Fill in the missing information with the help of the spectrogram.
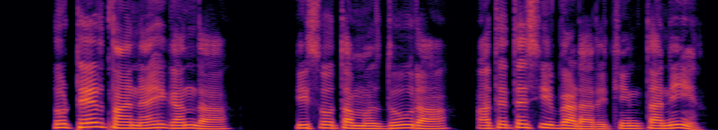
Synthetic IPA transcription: soʈʰeːɾt̪ãːĩnaːiɡɐ̃ːnd̪a | kisot̪amɐzd̪uːɾaɐt̪̬ɛt̪ɛːsɪjobʱɛːɽaɾet͡ʃɪ̃nt̪anĩaː

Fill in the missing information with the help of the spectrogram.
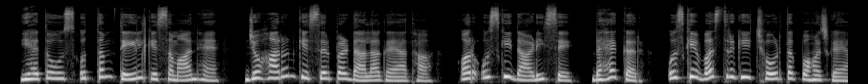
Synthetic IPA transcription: jɛɦt̪oʊsʊt̪ːəmt̪eːlkesɐmaːnɦɛ̃ | d͡ʒoːɦaːɾuːnkesɪɾpɐɾɖaːlaɡɐjat̪ʰaː | ɔːɾʊskid̪aːɽise | bɛɦkɐɾ | ʊskeʋɐst̪ɾəkit͡ʃʰoːɾt̪ɐk̚pɐɦʊ̃t͡ʃɡɐjaː

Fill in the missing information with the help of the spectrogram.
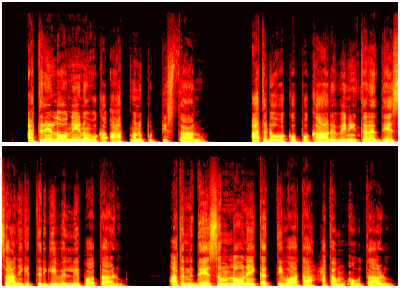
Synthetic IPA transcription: ɐt̪ɐnilo̞ːne̞ːnuɔkɐʔaːt̪mɐnupuʈːist̪aːnu | ɐt̪ɐɽuɔkɐpɐkaːɾuʋinit̪ɐnɐd̪ɛːʃaːnik̬it̪iɾiɡiʋe̞ɭːipɔːt̪aːɽu | ɐ̰t̪ɐnid̪ɛːʃɐmlo̞ːne̞ːkɐt̪ːiʋaːt̪ɐhɐt̪ɐmɐwut̪aːɽu

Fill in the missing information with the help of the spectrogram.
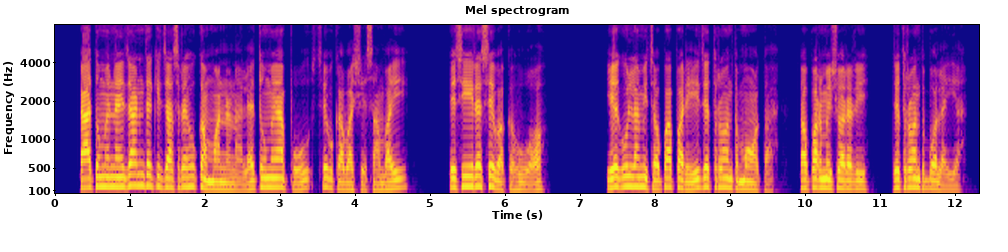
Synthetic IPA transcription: kaːt̪ʊmɛ̃naːĩd͡zaːɽ̃d̪ɛk̬id͡zaːsɾɛɦʊkəmːaːnɽ̃alɛt̪ʊmɛ̃aːpuseːʋəkabʱaːʃɛsãːmbʱaːi | t̪eːsiɾɛseːʋəkɦʊɔ | eːɡʊlaːmit͡sɐupaːpaɾid͡zeːt̪ʰɾɔɐ̃nt̪mɔːt̪a | saupɐɾmeːʃwəɾaɾi | d͡zeːt̪ʰɾɔɐ̃nt̪bola̰ːiaː

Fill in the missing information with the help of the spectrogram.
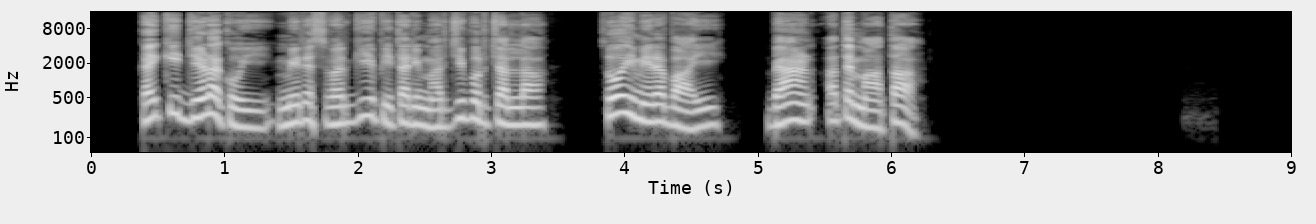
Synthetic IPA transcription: kɐːikid͡ʒeːɽakoːimeːɾesʋɐɾɡijap̬ɪt̪aɾimɐɾd͡ʒip̬ʊɾt͡ʃɐlːa | soimeːɾabʱaːi | bɛːɽ̃ɐt̪ɛmaːt̪aː

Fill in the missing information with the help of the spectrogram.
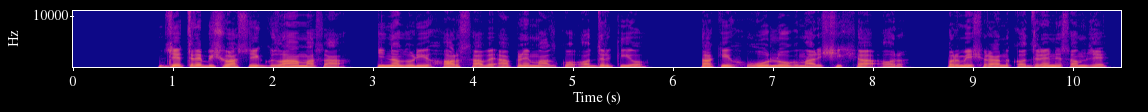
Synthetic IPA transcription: d͡zeːt̪ɾɛbɪʃwaːsiɡʊlaːmaːsa | t̪ɪnãlʊɽihɐɾsaːʋɛʔaːpɽ̃ɛmaːlkɔʔɐd̪əɾkɪjɔ | t̪aːkihoːɾloːɡm̤ʱaːɾiʃɪkʃaʔɔɾ | pɐɾmeːʃɾanɐkɐd̪ɾɛnĩsɐmd͡zɛ

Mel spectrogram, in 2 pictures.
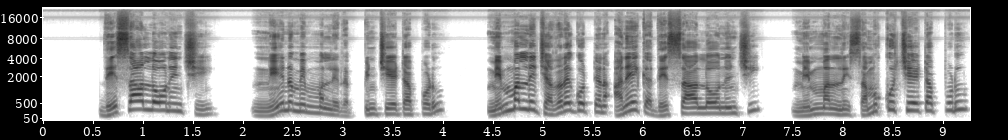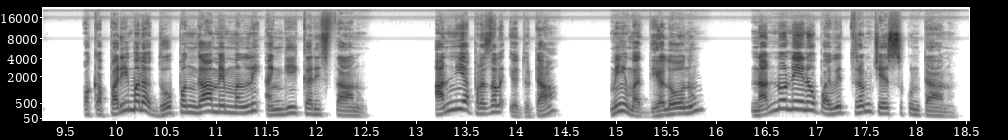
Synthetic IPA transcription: d̪ɛːʃaːlːo̞ːnuɲt͡ʃi | ne̞ːnumimːɐlniɾɐpːiɲt͡ʃɛːʈɐpːuɽu | mimːɐlnit͡ʃɛd̪ɐɾɐɡo̞ʈːinɐʔɐnɛːkɐd̪ɛːʃaːlːo̞ːnuɲt͡ʃi | mimːɐlnisɐmukut͡ʃɛːʈɐpːuɽu | ɔkɐpɐɾimɐlɐd̪uːpɐŋɡaːmimːɐlniʔɐŋɡiːkɐɾist̪aːnu | ɐnjɐpɾɐd͡ʒɐlɐʔed̪uʈaː | miːmɐd̪ʱjɐlo̞ːnu | nɐnːune̞ːnupɐʋit̪ɾɐmt͡ʃe̞ːsukuɳʈaːnu

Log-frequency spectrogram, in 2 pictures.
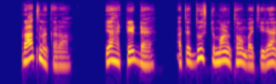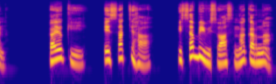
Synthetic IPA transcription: pɾaːɾt̪ʰnakɐɾa | kiɐɦɛʈeːɖɛ | ɐt̪ɛd̪ʊsʈmɐɽ̃ũt̪ʰɐũbɐt͡ʃiɾɛːɦən | kɐjoːki | eːsɐtːt͡ʃɦa | kisɐbiʋɪswaːsnɐkɐɾnaː

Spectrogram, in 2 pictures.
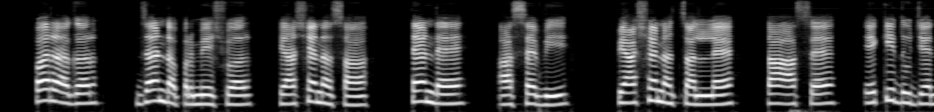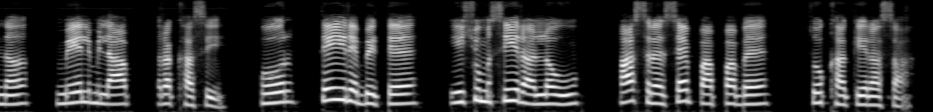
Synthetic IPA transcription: pɐɾɐɡəɾ | d͡zɛ̃ːɳɖapɐɾmeːʃwəɾ | pjaːʃɛnasa | t̪ɛ̃ːɳɖɛ | aːsɛbʱi | pjaːʃɛnɐt͡sɐlːɛ | t̪aaːsɛ | eːkid̪ʊd͡ʒɛnɐ | meːlmɪlaːp̚ | ɾɐkʰːasi | ɦoːɾt̪eːiɾɛbeːʈːɛ | jiːʃumɐsiːɾaloːu | aːsɾɛsɛːbpːaːpabɛ | t͡soːkʰakeːɾasa̰

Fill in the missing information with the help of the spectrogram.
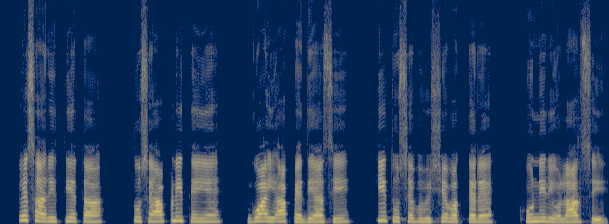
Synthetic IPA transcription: eːsaɾiːt̪ɪjɛt̪a | t̪ʊsɛ̃aːpɽ̃it̪ɛ̃ːĩjɛ̃ | ɡʊaːiaːpɛd̪eːasi | kit̪ʊsɛbʱɐʋɪʃjəʋɐk̚t̪ɛɾɛ | kʰuːniɾiɔːlaːd̪siː

